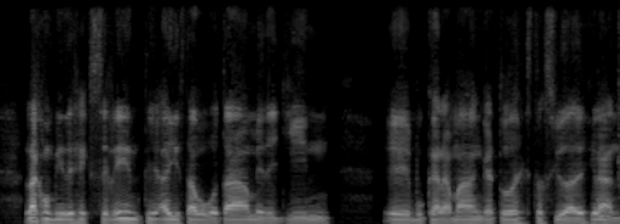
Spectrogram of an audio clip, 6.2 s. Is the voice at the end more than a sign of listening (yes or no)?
no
